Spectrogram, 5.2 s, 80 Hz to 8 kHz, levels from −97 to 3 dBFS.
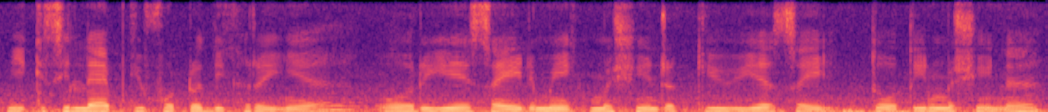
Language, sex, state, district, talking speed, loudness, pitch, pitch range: Hindi, female, Haryana, Jhajjar, 250 wpm, -16 LUFS, 195 Hz, 195-200 Hz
